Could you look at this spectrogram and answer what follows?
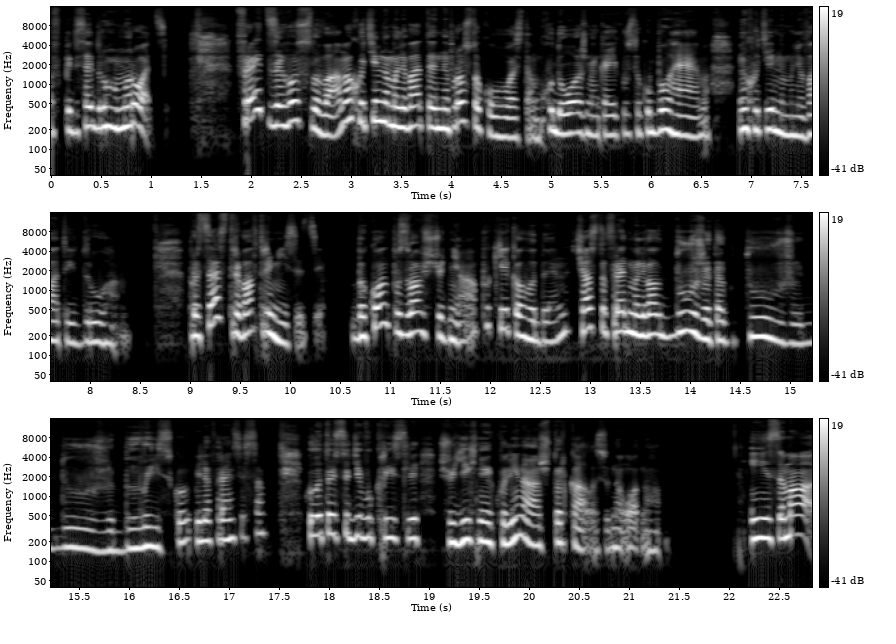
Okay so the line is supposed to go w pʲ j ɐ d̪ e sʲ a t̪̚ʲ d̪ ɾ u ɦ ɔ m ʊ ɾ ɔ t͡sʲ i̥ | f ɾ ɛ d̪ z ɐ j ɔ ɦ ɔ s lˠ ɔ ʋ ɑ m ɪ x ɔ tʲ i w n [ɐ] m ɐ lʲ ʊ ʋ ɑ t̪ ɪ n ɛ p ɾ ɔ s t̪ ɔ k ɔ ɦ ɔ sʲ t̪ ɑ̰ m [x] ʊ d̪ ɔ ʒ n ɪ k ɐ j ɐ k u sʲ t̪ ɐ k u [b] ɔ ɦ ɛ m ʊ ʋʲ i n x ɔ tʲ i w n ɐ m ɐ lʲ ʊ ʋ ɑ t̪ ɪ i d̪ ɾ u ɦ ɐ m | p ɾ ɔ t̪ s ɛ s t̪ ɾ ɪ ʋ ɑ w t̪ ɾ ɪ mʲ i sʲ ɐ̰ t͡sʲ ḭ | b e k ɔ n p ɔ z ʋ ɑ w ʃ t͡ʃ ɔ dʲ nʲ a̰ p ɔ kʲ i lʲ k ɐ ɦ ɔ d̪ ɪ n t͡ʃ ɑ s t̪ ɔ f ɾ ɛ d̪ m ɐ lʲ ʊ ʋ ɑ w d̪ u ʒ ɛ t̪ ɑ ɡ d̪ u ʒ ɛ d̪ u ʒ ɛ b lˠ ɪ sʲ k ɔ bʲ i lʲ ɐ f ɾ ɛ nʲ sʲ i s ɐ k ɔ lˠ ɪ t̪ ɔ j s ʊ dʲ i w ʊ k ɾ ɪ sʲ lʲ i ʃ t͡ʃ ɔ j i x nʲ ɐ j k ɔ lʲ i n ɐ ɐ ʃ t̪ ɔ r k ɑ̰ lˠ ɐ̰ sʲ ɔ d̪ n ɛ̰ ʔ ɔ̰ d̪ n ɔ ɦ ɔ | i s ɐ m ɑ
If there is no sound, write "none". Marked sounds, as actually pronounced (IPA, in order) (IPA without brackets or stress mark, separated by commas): ɐ, x, b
